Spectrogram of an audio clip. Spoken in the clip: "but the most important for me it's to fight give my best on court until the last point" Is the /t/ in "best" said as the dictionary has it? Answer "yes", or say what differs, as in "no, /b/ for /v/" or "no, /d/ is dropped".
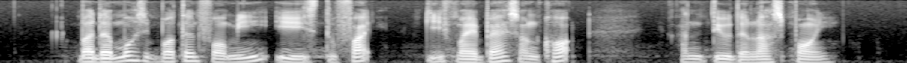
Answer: no, /t/ is dropped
